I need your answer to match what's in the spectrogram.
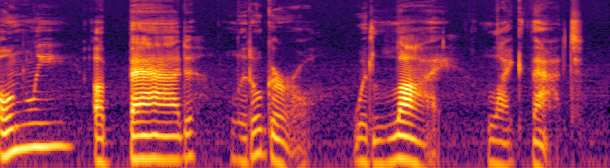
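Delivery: stern, slow, deliberate, each word pressed forcefully. Recounting what a stern old man leaning over her bed said; imitating slow, forceful speech. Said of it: "said very slowly and forcefully".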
